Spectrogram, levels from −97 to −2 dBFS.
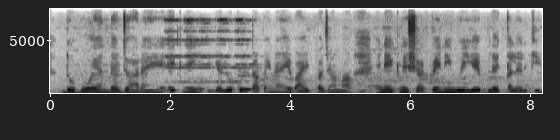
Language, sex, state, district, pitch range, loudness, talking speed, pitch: Hindi, female, Bihar, Darbhanga, 190-205 Hz, -17 LUFS, 175 wpm, 195 Hz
